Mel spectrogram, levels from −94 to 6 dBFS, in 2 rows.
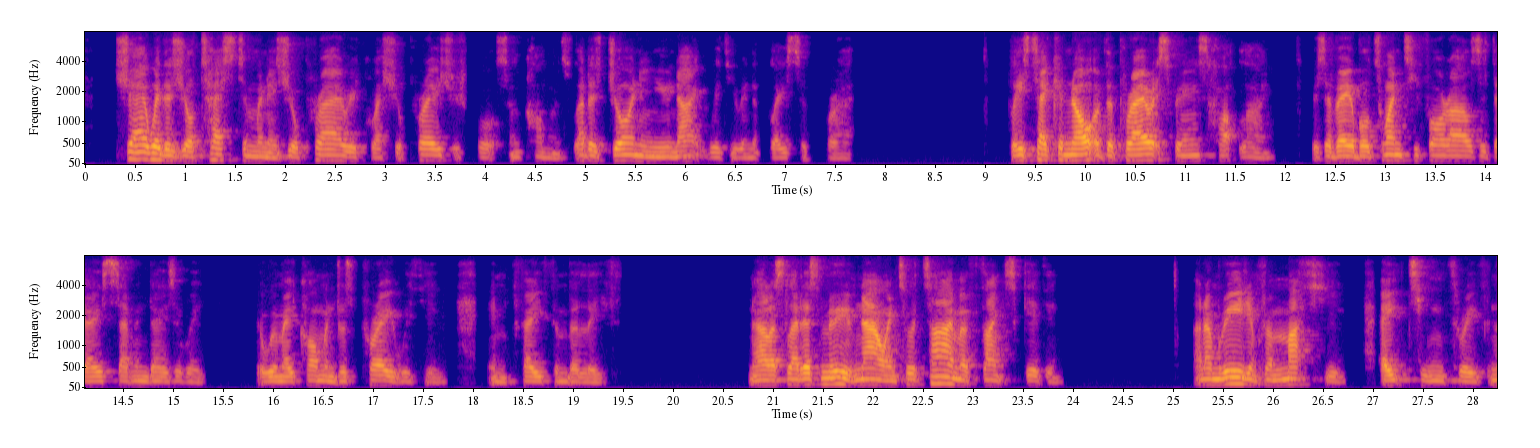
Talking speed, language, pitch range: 155 wpm, English, 95-120 Hz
